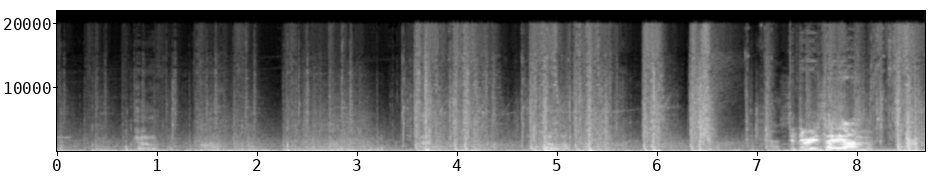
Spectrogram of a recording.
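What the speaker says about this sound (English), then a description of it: "So we're just gonna shoot you in the face instead." Gunfire in the video game Cyberpunk 2077, a run of sharp shots and bursts during a factory fight, loud in places and mixed with game effects, while someone talks over parts of it.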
